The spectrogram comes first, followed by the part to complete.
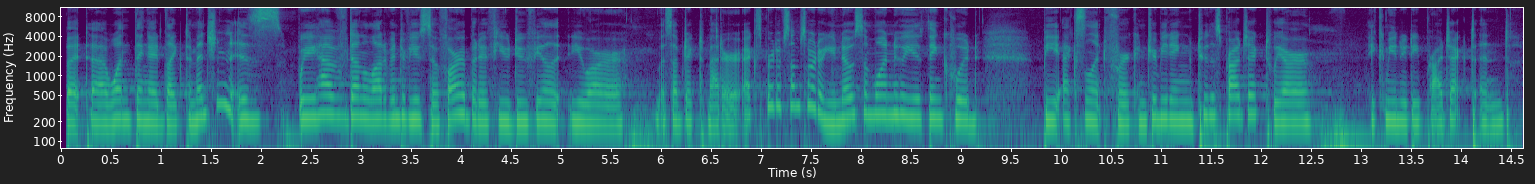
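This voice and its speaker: A woman's voice: mid-range voice, brisk. A woman speaker answering audience questions after a conference talk, conversational and friendly, with some fillers. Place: conference hall.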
